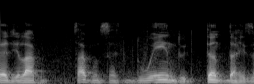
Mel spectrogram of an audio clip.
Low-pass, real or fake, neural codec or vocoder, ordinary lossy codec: 7.2 kHz; real; none; none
